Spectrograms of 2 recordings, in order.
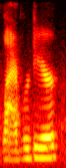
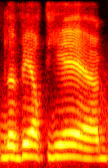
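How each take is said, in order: First: The name is pronounced the American way. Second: The name is pronounced the French way. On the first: "in American it's just" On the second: "in French pronounced"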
